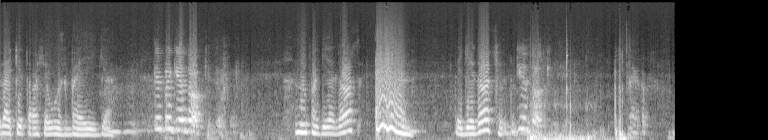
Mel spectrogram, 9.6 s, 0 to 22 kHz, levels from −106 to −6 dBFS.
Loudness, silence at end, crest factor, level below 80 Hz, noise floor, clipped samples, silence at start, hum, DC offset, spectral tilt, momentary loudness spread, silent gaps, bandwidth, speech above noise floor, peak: -14 LUFS; 1.2 s; 12 dB; -24 dBFS; -38 dBFS; under 0.1%; 0 s; none; under 0.1%; -8 dB/octave; 16 LU; none; 13 kHz; 25 dB; -2 dBFS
